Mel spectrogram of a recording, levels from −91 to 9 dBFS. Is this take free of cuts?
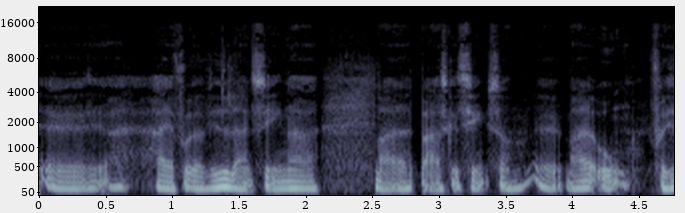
no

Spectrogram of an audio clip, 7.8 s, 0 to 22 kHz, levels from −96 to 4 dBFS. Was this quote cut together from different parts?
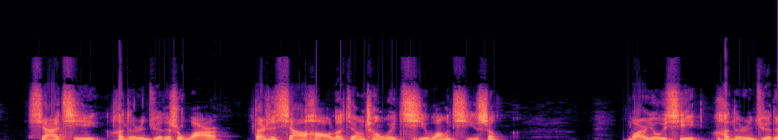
no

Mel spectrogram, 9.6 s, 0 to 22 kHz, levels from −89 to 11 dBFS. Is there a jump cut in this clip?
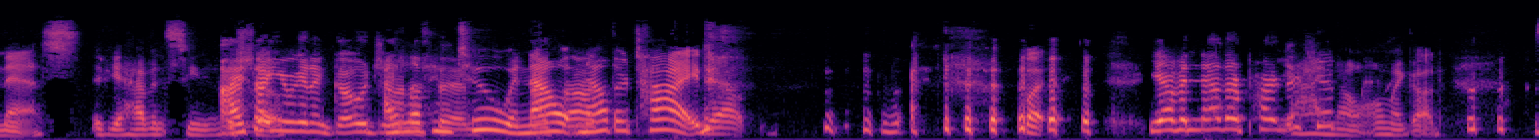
no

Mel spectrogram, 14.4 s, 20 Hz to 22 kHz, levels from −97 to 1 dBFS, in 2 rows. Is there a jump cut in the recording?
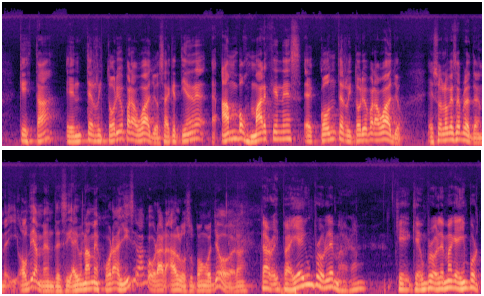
no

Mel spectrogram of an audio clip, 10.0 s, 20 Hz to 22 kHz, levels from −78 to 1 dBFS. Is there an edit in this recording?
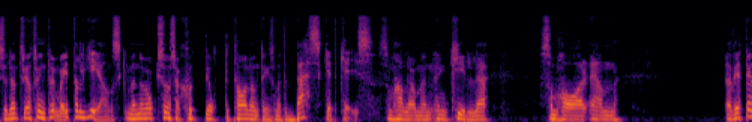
no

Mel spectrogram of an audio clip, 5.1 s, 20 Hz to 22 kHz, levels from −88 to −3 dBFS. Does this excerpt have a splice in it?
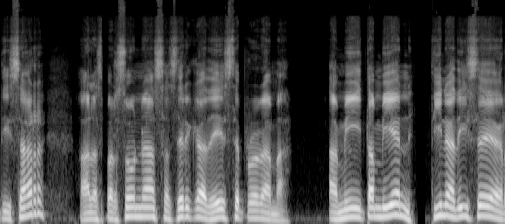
yes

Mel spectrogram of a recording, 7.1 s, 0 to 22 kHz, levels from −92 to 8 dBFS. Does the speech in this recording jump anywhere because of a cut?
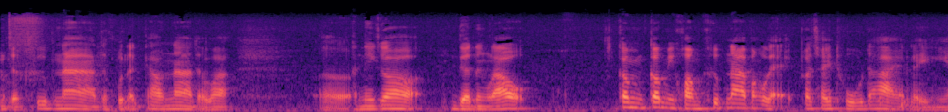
yes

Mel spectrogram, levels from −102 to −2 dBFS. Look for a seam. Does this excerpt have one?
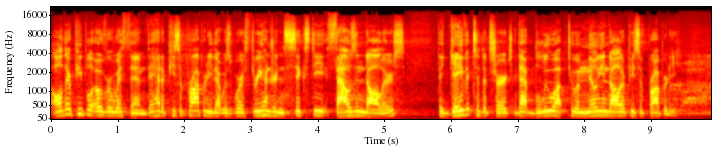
yes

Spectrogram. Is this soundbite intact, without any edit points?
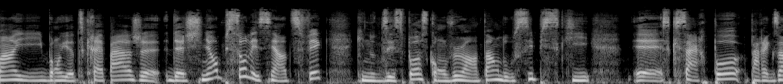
yes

